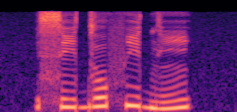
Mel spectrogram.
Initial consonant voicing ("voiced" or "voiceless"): voiceless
